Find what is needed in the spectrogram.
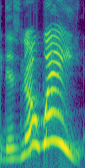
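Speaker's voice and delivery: can't believe it, raise your voice; stunned, pushing the words out high and loud; incredulous. Real, not acted. Repeated louder in disbelief.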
